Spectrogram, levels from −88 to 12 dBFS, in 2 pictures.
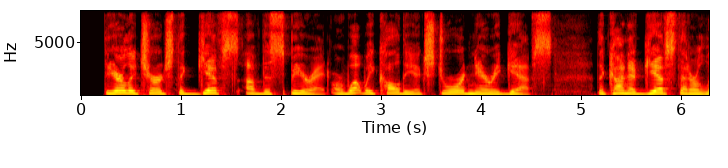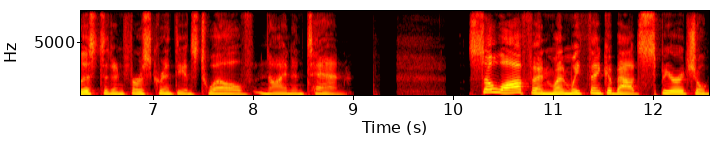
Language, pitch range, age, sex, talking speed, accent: English, 170-200 Hz, 30-49, male, 170 wpm, American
